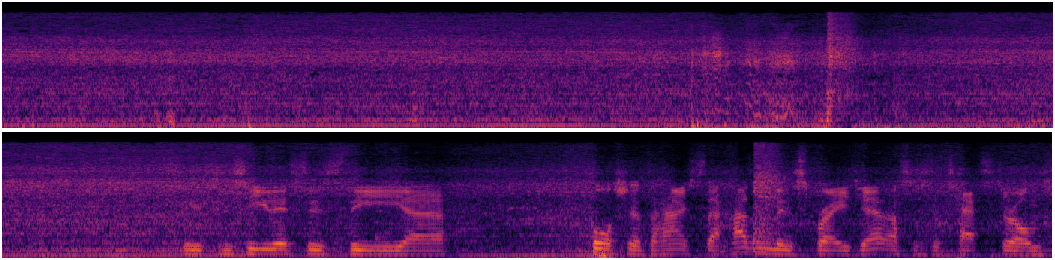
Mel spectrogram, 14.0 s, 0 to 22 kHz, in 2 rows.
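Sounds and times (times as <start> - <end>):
machine humming: 0.0 - 14.0
steady hiss: 0.0 - 14.0.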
